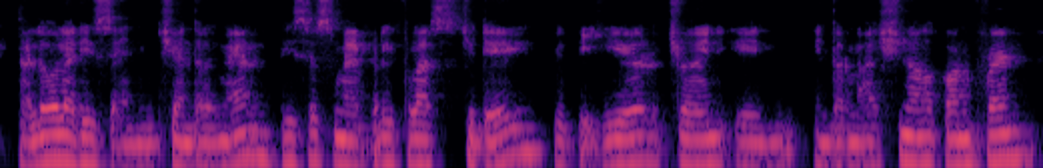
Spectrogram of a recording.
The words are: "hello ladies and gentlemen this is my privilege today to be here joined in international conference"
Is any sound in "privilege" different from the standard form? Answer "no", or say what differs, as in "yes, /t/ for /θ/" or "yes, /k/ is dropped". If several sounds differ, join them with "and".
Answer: yes, /b/ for /p/ and /f/ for /v/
